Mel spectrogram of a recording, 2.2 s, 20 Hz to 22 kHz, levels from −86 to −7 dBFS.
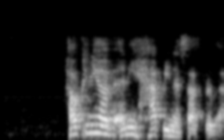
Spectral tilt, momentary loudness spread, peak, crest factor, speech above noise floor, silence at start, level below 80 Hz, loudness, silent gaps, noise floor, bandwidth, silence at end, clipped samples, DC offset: -6.5 dB/octave; 6 LU; -2 dBFS; 18 dB; 58 dB; 0.65 s; -64 dBFS; -19 LUFS; none; -77 dBFS; 7.8 kHz; 0 s; under 0.1%; under 0.1%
